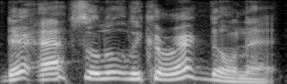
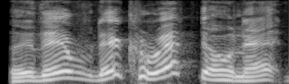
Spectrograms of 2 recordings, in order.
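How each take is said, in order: First: Quick, higher, with stress on "correct"; emphatic agreement. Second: Said in the usual way. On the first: Real, not acted. Commentator insisting to viewers that they are right, stress on "correct". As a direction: hammer home "correct" fast and high.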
